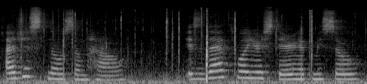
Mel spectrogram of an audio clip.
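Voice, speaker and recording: A woman's voice: a little high, moderate pace, very noisy, natural voice. An actress playing a tender, secretive, wistful lady in a radio play. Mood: hesitant, sad.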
